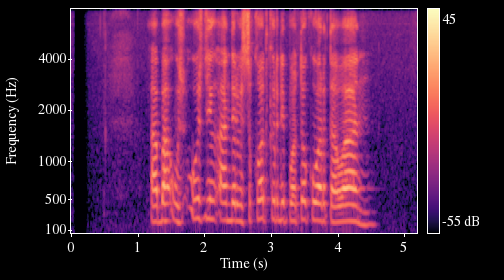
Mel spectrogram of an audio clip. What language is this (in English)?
Sundanese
